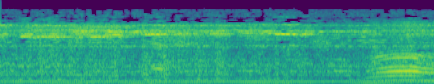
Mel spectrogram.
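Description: A train rumbles loudly while its brakes let out a sustained, high metallic squeal, with a brief wavering screech rising near the end as it is brought to a stop.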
